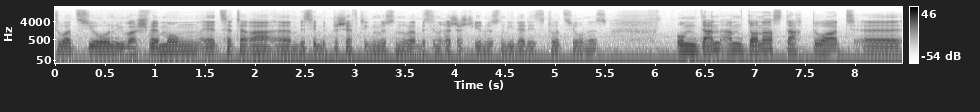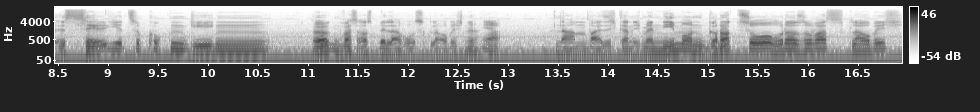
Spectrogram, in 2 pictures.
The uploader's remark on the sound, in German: Mit dem Zug in Bulgarien. Nach dem Urlaub, nachts auf dem Bahnhof in Varna aufgenommen.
